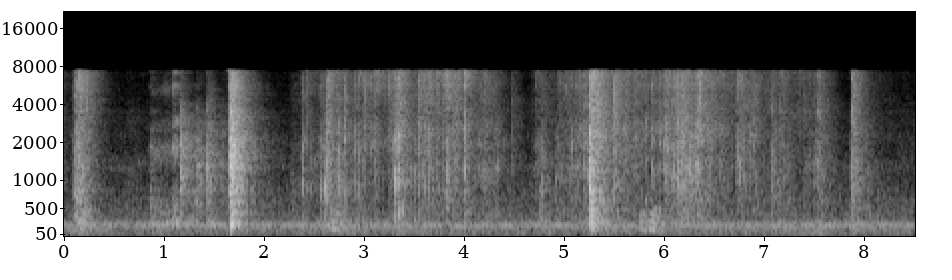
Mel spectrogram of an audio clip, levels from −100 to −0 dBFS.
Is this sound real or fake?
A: fake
